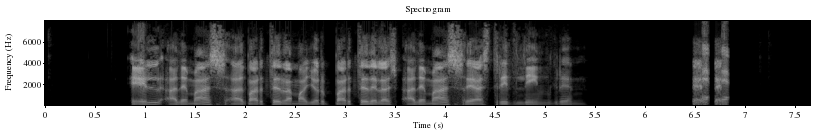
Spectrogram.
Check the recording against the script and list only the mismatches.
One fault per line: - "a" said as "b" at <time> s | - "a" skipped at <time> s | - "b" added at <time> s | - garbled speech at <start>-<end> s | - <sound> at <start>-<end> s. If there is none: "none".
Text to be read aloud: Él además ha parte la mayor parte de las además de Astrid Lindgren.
- laugh at 6.5-6.8 s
